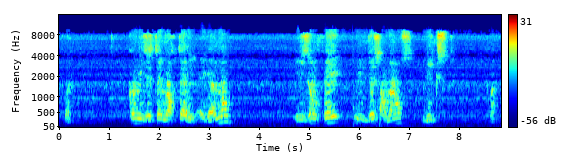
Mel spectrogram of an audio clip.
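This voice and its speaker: Against noticeable background noise, a man with a fairly high voice speaks at a very slow pace. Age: 80s+. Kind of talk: personal lecture read from notes.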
